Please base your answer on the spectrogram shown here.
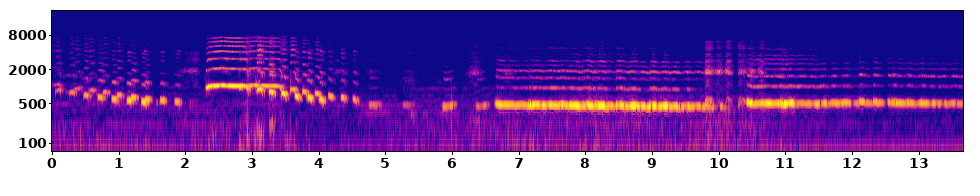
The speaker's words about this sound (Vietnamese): Tiếng hét dừng lại, tiếng cười cũng im bặt.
